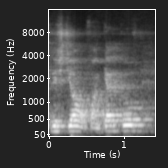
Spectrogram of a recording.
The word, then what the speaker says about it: Christian van Kerkhoff: But if you say it like that, you might think I'm a Christian, but normally you should read it in French. Then it's Christian van Kerkhoff, and my family name van Kerkhoff means church garden.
